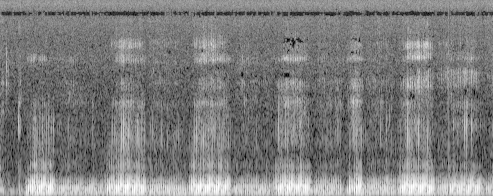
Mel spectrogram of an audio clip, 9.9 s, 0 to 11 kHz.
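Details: Sun-basking F2 Savannah cat Kumba, a sweet big boy, gives a loud throaty purr; strong low pulses about every two seconds separated by brief quieter inhalations.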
